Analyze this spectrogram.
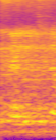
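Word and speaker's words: Psilopsida: इसमें सभी के लिए रहता है कि पहला वेजिटेबल अगर सब में साइलेंट रहता है, जैसे कि साइलोप्सिडा में भी साइलेंट रहेगा, साइलोप्सिडा, लाइकोप्सिडा, स्पिनोप्सिडा, टेरोप्सिडा में भी पी साइलेंट रहेगा।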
